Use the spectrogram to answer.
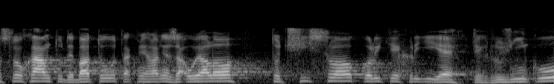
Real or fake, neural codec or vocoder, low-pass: real; none; 5.4 kHz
